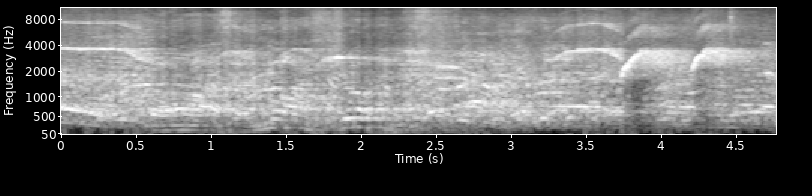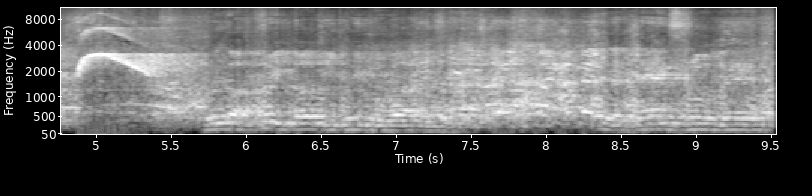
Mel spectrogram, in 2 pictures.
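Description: A man sings into a microphone.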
